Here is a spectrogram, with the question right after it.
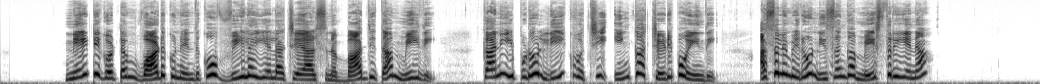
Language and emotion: Telugu, angry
